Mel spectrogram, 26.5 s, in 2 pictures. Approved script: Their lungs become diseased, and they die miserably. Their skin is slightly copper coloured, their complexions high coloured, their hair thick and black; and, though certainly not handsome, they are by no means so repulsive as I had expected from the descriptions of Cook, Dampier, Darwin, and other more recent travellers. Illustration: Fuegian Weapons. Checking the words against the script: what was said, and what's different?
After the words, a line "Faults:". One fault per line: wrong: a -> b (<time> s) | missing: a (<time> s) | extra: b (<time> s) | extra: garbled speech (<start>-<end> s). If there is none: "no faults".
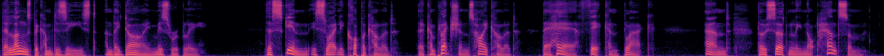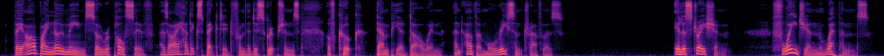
Their lungs become diseased, and they die miserably. Their skin is slightly copper coloured, their complexions high coloured, their hair thick and black; and, though certainly not handsome, they are by no means so repulsive as I had expected from the descriptions of Cook, Dampier, Darwin, and other more recent travellers. Illustration: Fuegian Weapons.
Faults:
no faults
